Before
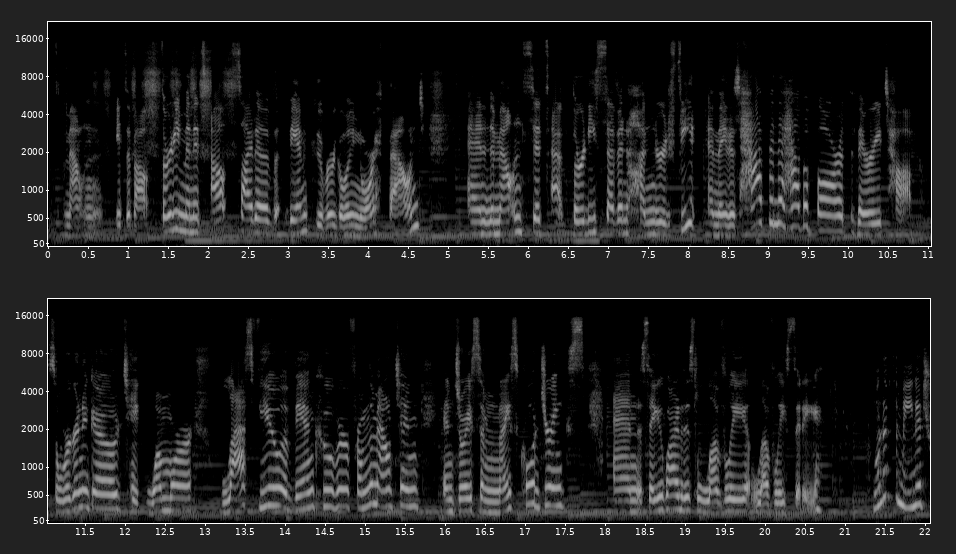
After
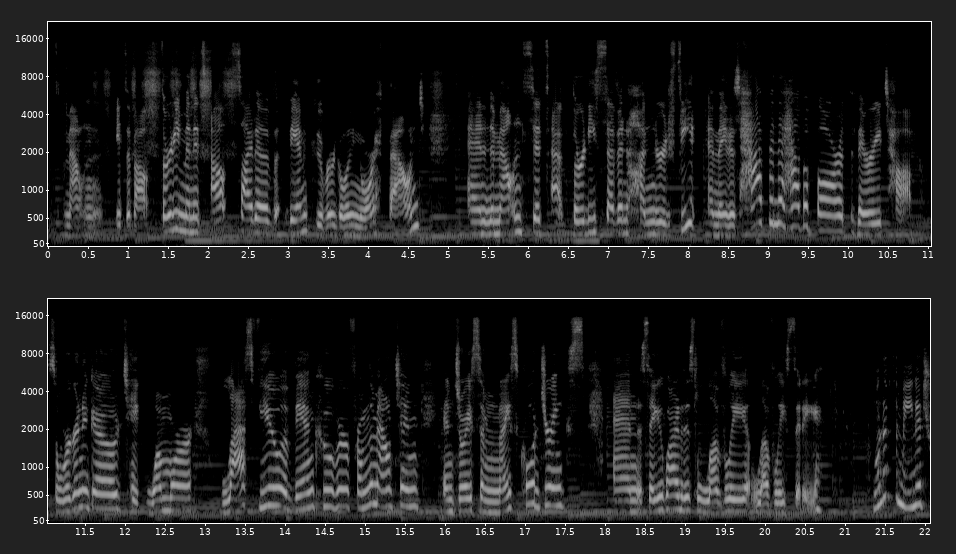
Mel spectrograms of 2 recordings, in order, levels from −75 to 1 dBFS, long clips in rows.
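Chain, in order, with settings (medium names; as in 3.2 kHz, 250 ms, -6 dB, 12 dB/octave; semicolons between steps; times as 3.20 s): 3.52–4.07 s: low-pass 1.6 kHz 12 dB/octave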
